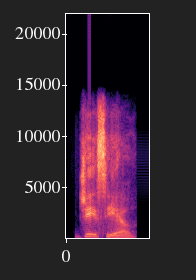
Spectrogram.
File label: "JCL", Indian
